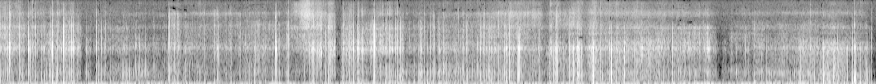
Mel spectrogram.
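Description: A clear plastic bubble wrap sheet draped over a microphone is scratched and pressed at its sides by fingers with long nails. The result is a steady, dense crackling and rustling with quick sharp ticks over a heavy low rumble, lasting the whole clip without a break.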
